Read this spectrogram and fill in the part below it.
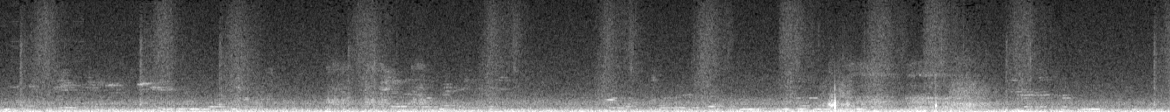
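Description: Footsteps run steadily over sandy ground.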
